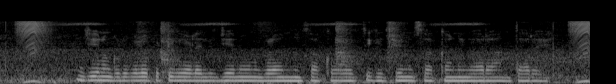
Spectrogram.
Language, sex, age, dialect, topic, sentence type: Kannada, female, 18-24, Coastal/Dakshin, agriculture, statement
